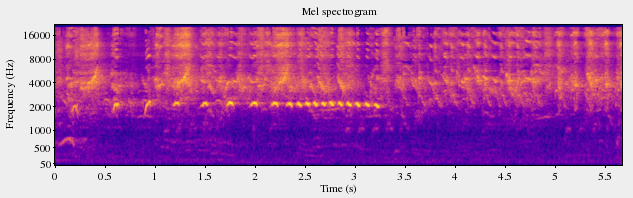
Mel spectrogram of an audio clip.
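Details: A long-tailed shrike being trained for contest singing at a practice event; a series of clear piping notes that speeds up into a rapid even trill for about three seconds, then stops, with a background bird chorus.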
